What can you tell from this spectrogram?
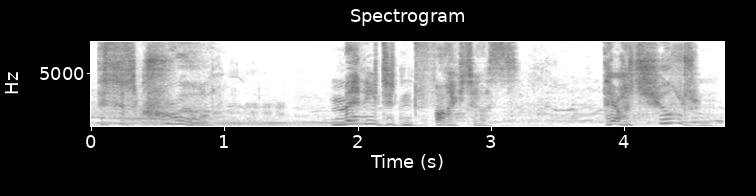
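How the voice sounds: Over faint background noise, a woman does a put-on character voice that is high-pitched and fairly bright in tone, speaking at a slow pace with big pitch swings.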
